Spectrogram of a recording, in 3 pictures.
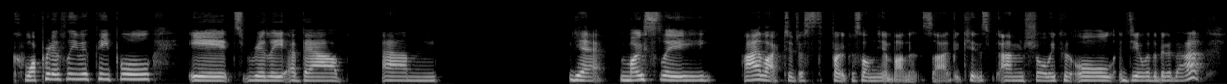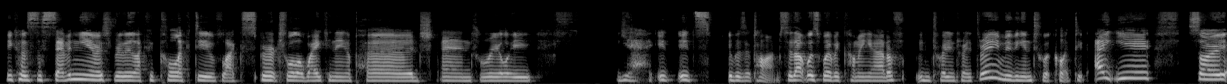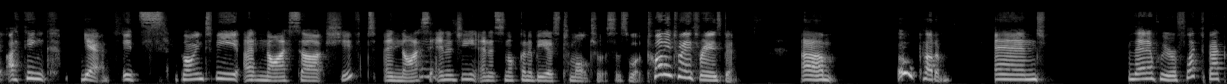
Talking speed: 170 wpm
